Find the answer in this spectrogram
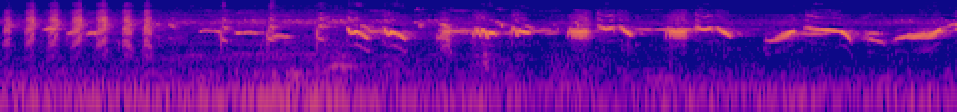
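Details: Chinese hwamei in morning contest singing: opens with a fast burst of sharp clicking notes, then a sequence of rich, looping whistled phrases, each note slurred and repeated about twice a second.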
